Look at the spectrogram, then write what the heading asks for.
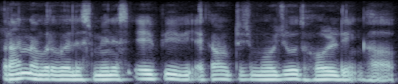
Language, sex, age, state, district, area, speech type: Kashmiri, male, 18-30, Jammu and Kashmir, Bandipora, rural, read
